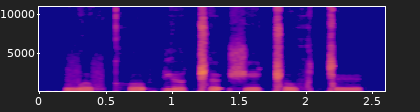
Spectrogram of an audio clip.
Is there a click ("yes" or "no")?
yes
